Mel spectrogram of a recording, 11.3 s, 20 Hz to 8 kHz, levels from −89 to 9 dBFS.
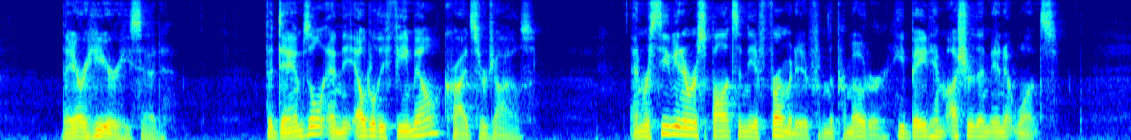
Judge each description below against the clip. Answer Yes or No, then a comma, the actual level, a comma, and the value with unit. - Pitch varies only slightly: No, average, 4.0 semitones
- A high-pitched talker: No, low, 105 Hz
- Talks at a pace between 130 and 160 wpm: No, average, 170 wpm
